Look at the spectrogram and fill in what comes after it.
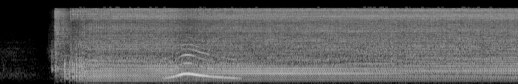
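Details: Harbor Freight air compressor after fitting two film run capacitors in parallel to replace the failed original: motor snaps on and holds a steady hum, no bogging or stalling; runs normally.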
